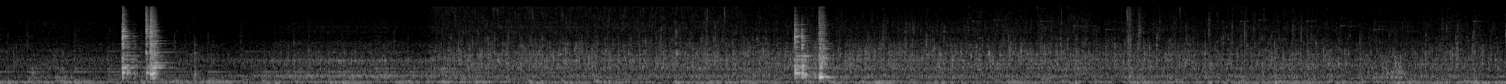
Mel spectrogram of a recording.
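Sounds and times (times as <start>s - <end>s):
stew bubbling in a pan: 0.0s - 15.0s
metal lid clinking against pan: 1.2s - 1.8s, 7.9s - 8.4s.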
